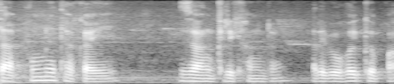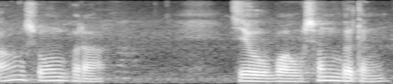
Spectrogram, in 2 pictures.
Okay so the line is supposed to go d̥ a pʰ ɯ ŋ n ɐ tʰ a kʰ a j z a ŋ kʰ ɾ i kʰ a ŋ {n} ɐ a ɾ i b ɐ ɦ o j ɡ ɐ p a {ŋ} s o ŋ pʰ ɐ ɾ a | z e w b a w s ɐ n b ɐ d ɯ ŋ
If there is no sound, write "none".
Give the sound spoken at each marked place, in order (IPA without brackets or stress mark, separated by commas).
d, ŋ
